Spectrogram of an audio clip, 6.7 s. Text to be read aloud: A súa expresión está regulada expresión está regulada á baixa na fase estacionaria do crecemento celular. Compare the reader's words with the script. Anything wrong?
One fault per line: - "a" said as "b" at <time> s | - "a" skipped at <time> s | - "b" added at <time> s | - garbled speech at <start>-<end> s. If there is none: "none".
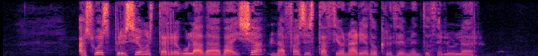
- "expresión está regulada" skipped at 2.6 s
